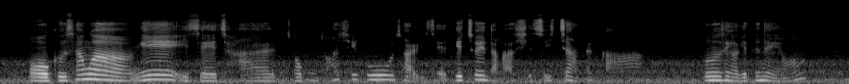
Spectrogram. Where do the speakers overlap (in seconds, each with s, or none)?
none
